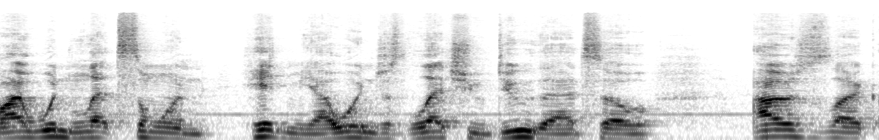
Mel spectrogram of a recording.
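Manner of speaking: normal talking voice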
